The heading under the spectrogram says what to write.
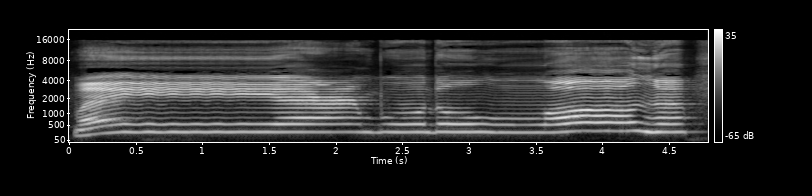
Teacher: Cara bacanya masuk ke ya disertai dengung karena idgham bigunnah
